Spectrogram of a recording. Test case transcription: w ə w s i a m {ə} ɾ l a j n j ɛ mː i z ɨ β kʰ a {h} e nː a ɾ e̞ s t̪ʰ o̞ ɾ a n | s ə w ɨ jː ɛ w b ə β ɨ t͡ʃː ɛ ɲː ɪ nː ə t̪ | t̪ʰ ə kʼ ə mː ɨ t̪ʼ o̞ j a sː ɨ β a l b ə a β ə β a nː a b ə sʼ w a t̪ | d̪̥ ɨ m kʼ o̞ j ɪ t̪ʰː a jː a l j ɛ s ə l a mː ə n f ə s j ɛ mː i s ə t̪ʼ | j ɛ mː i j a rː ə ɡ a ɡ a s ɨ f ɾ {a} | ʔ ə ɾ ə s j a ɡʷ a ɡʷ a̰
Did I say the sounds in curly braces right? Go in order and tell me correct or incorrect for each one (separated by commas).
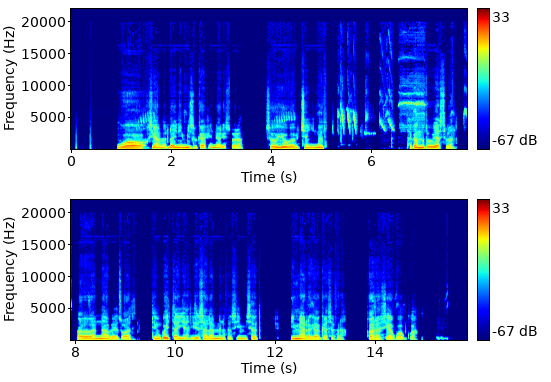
correct, incorrect, correct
